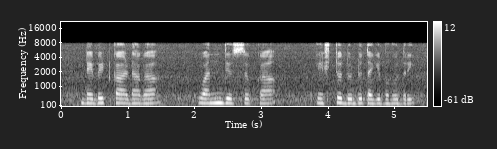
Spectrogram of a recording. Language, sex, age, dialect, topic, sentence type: Kannada, female, 18-24, Dharwad Kannada, banking, question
